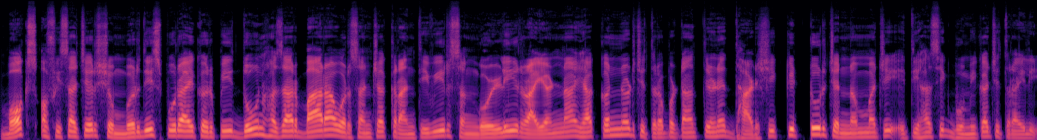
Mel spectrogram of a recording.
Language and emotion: Goan Konkani, neutral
